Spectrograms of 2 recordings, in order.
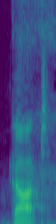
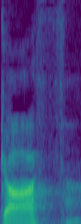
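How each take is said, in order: First: The word ends with a plain 't' sound. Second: The word ends with a 'th' sound.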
